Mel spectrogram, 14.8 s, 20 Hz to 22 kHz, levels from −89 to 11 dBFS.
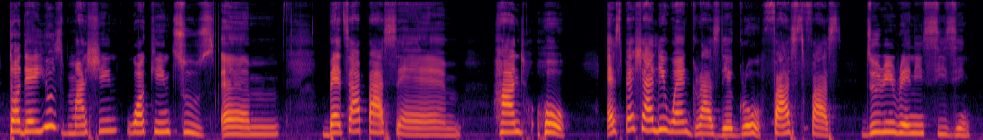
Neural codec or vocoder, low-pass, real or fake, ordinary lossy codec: none; none; real; none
